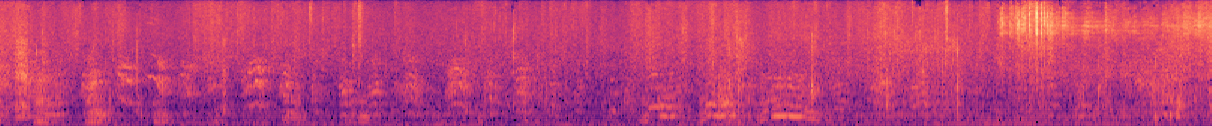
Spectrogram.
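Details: Australian Shepherd puppies from the litter of Poppy and Dublin, bred on an Oklahoma farm, give short harmonic yelps and whines in irregular bursts, with human voices talking over them throughout.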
